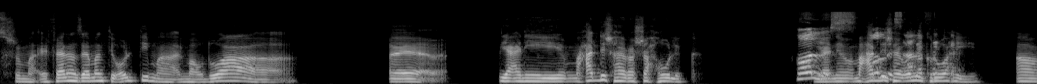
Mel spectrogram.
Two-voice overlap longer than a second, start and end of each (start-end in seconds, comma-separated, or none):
8.1-9.6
